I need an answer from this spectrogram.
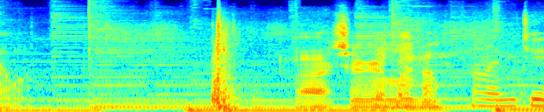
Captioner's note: door closes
